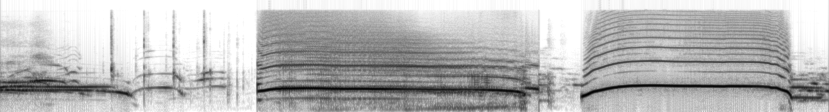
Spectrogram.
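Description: Celebratory shouting: a few short shouts, then two long held 'ooo' cheers a few seconds each, steady in pitch and falling away at the end.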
